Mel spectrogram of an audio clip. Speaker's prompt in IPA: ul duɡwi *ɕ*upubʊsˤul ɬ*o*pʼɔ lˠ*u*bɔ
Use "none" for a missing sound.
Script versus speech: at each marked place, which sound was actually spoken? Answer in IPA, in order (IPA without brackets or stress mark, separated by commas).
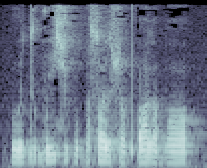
ɕ, ɔ, ʊ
